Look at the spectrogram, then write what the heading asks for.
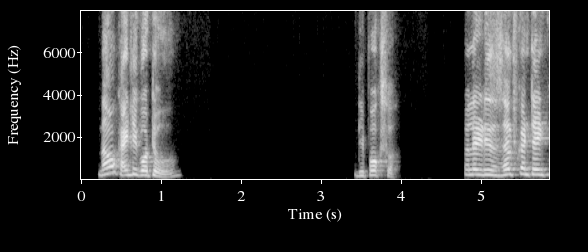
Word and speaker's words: POCSO: Quite often your lordship would say, listen until you say POCSO, not as POSCO.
